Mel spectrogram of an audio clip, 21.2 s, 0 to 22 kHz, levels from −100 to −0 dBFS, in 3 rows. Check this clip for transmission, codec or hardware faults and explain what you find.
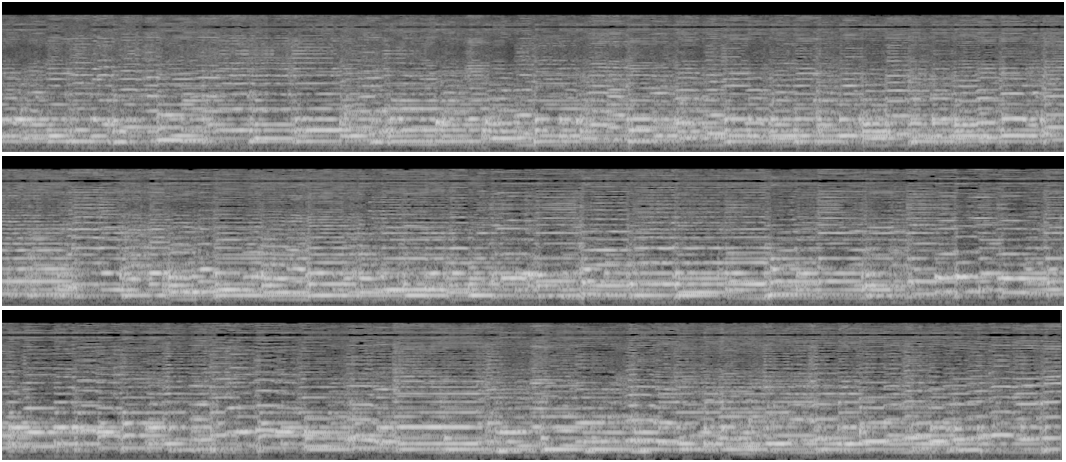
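One fault is audible: a single click at 14.15 s, likely caused by dropped samples. A fraction of a millisecond of the stream appears to be missing, so the waveform jumps abruptly to a later value. Nothing audible is removed, but the discontinuity produces one sharp tick and a thin vertical line across the spectrum.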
